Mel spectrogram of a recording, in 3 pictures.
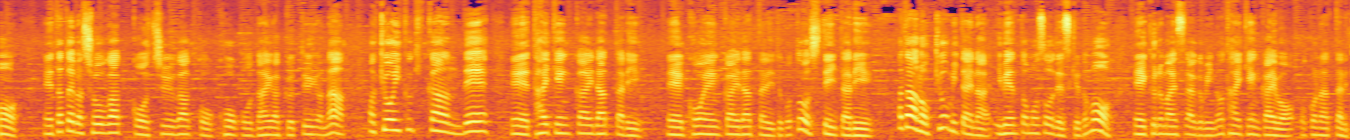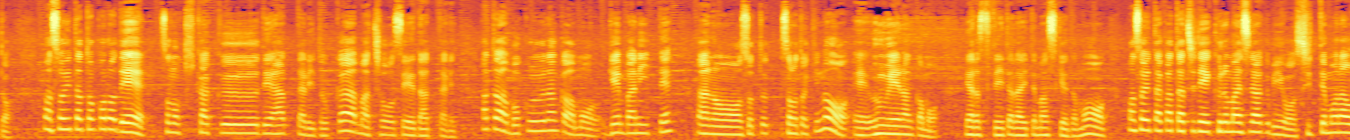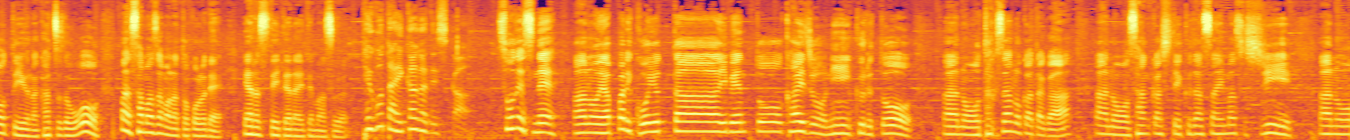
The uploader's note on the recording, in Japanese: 8月20日に東京・駒沢オリンピック公園中央広場で行われました当番組の公開収録の模様です。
